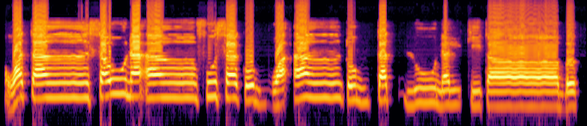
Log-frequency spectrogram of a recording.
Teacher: نون ساکن کے بعد سین، نون ساکن کے بعد فا، نون ساکن کے بعد تا، تو یہاں پر اخفا غنہ ہے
